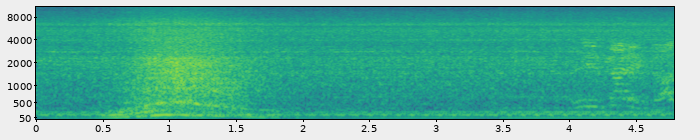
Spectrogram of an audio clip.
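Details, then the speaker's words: Turbo BMW E36 drift car, restarted after an engine-bay fire that may have melted the coils, with the ECU repaired and heat protection added; catches cleanly, revs once, settles to a steady idle with no stumble; normal start and rev. "it's been a couple days but uh the E36 now starts GNA go on a test drive"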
